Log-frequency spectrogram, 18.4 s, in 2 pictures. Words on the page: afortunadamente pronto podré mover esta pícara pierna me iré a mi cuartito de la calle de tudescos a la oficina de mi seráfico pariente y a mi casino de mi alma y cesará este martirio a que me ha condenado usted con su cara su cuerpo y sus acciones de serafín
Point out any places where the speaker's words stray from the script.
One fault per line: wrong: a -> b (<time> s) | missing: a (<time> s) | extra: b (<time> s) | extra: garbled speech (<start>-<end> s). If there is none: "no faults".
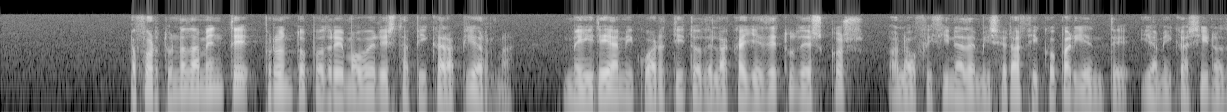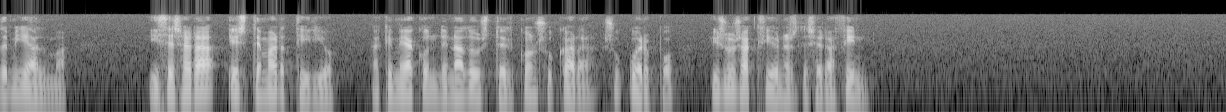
no faults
